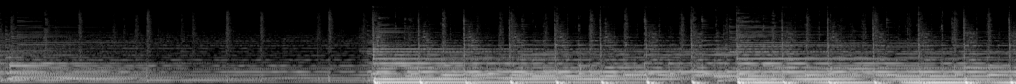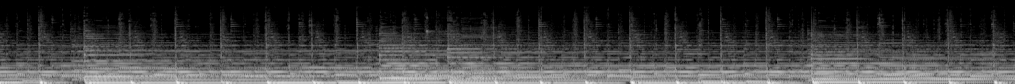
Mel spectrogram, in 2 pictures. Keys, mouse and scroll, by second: 0.3 right click, 2.9 shift+right click, 3.7 shift+d, 5.7 click, 7.3 scroll up 3, 7.7 shift+middle click, 8.1 scroll up 2, 10.1 right click, 11.7 click, 13.1 click, 15.9 click, 16.0 shift+middle click, 16.9 right click, 19.2 click.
